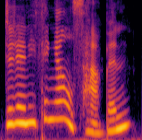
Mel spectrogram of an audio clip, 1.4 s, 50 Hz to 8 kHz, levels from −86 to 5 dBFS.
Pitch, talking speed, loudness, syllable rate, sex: 275 Hz, 170 wpm, -15 LUFS, 6.1 syllables/s, female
